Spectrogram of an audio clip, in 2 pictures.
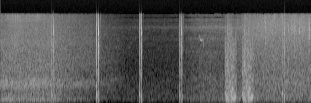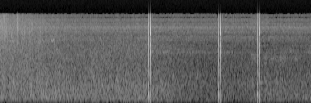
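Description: Game menu buttons click sharply, one at a time.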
